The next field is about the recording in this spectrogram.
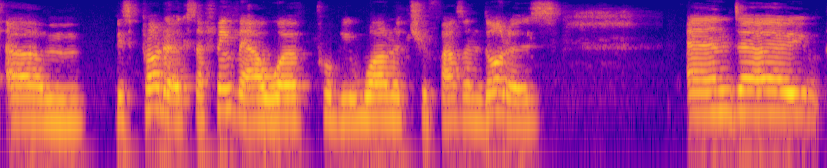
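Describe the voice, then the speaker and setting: A woman with a French accent giving a casual online presentation, chatty with lots of fillers and restarts. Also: medium pitch. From France. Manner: chatty, laughs easily, many fillers and restarts. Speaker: webinar presenter. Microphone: video call. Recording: muffled online call audio.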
